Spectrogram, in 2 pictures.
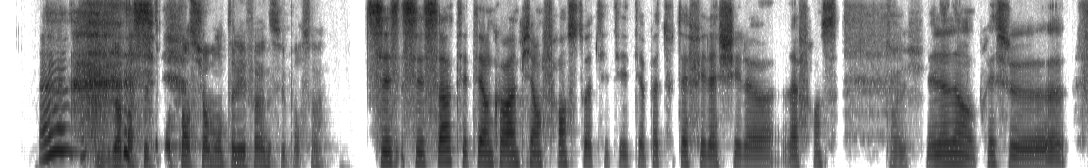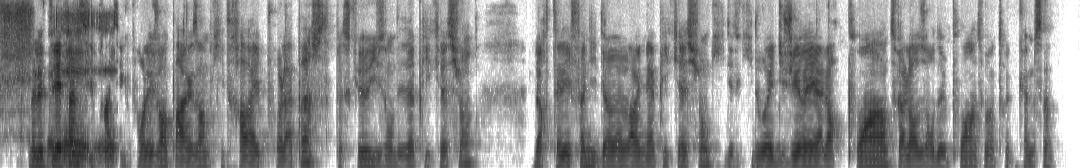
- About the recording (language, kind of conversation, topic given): French, unstructured, Préférez-vous travailler sur smartphone ou sur ordinateur ?
- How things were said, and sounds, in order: laugh; unintelligible speech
